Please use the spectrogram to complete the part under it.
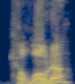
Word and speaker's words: Kelowna: Curtis's farm, Green City Acres, is located in, excuse me if I butcher this, Kelowna, BC, yep.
